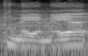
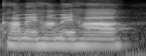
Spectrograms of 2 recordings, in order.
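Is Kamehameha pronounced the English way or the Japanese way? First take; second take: English; Japanese. First: It is pronounced with an English-style pronunciation. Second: It is pronounced with a Japanese-style pronunciation. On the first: This is how English dubs say it. "they pronounce it Kamehameha in pretty much every English iteration" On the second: This is how the original Japanese says it. "in the Japanese, it's called Kamehameha"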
